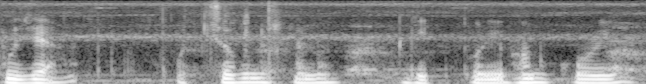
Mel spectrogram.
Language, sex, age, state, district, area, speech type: Assamese, male, 30-45, Assam, Darrang, rural, spontaneous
